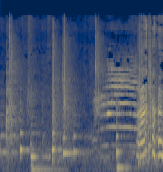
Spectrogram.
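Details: Pet cat at feeding time, smelling shrimp while waiting to eat; several short meows lead into longer, higher, drawn-out meows, over background music and a person talking.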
